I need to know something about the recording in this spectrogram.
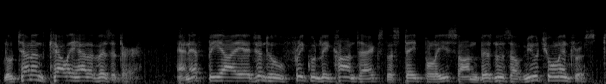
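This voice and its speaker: On a dull, band-limited 1950s film soundtrack, an American man talks fast in an animated voice on the high side. He narrates a crime training film from the 1950s with knowing drama, wry and measured.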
